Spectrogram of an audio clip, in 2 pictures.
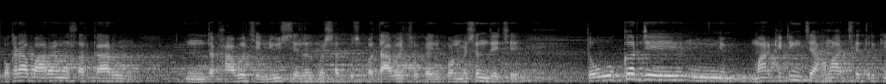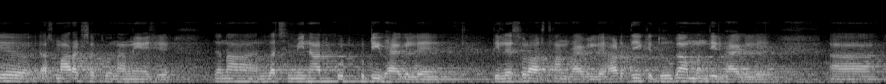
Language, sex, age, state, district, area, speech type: Maithili, male, 18-30, Bihar, Supaul, rural, spontaneous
